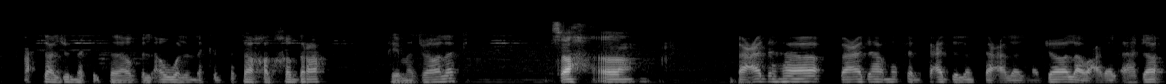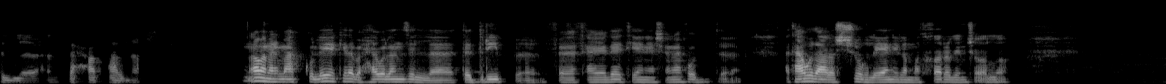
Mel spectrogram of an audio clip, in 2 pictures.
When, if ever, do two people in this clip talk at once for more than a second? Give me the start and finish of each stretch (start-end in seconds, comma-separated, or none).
none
